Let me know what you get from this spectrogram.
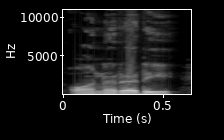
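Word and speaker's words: honorary: और अच्छा समझ में आएगा, नीचे वाले देखो, एच साइलेंट है, आर आयर उत्तराधिकारी, आयरस कोई लड़की उत्तराधिकारी हो, ऑनेस्ट, ऑनर, ऑनररी, एसएमएस समझ थोड़ी है ये, एसएमएस अ की आवाज है पहले, आरटीआई, एमएनसी, एलएलबी।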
